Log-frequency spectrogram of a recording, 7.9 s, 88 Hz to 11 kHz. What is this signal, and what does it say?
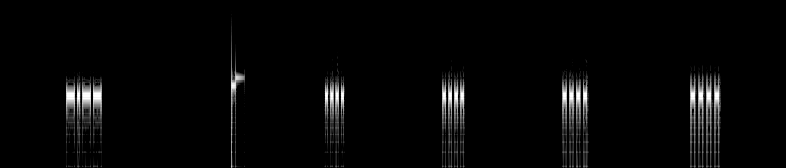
Morse code, heard as a keyed tone, about 37 wpm, spaced as for 8 wpm, 700 Hz. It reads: Y HHHH
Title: Speed-Racing Single Letters 30wpm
